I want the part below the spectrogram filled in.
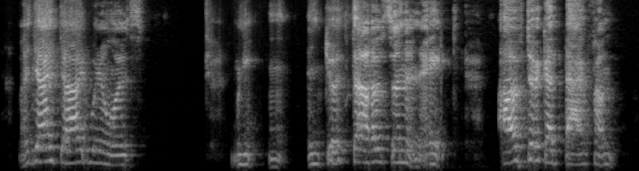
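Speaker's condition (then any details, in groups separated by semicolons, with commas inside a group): Cerebral palsy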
